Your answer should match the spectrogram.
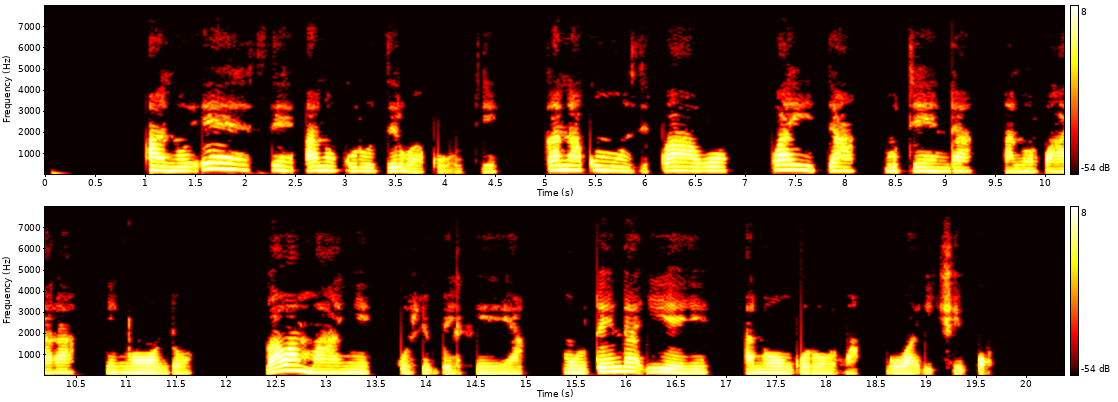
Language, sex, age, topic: Ndau, female, 36-49, health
